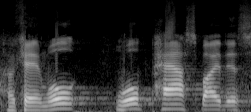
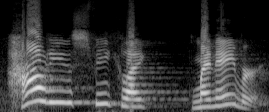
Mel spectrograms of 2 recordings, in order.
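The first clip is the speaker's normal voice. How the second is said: amazed question; 9 semitones higher, 4 dB louder than usual. Pretend. Acting amazed listener at Pentecost.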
